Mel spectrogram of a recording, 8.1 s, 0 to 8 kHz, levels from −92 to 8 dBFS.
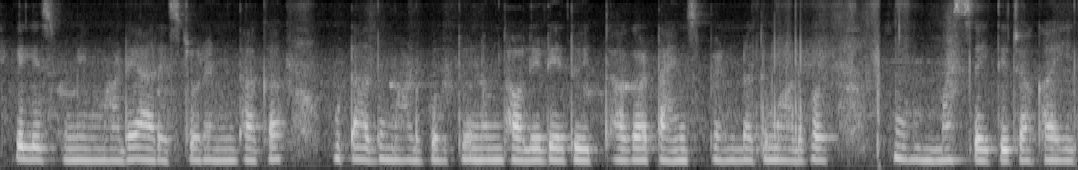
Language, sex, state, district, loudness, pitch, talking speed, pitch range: Kannada, female, Karnataka, Belgaum, -19 LUFS, 195 Hz, 135 wpm, 195-200 Hz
